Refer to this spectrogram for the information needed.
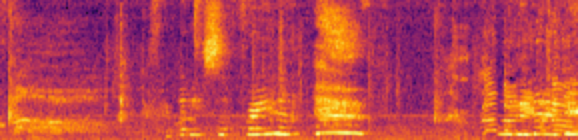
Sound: fake sob

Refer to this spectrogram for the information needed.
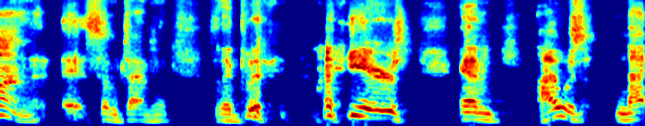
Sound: laughter

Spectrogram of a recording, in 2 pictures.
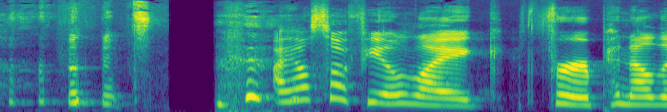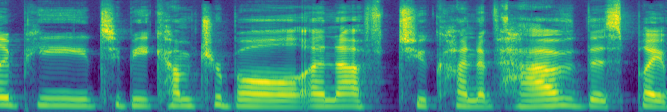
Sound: both laughing

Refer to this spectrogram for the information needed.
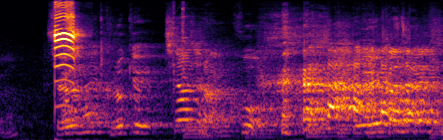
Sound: laughing

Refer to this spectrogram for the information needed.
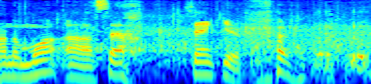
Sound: audience clapping

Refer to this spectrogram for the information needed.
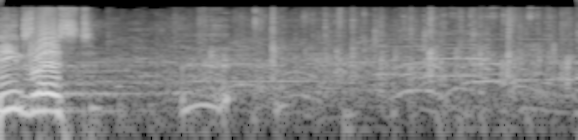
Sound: cheering

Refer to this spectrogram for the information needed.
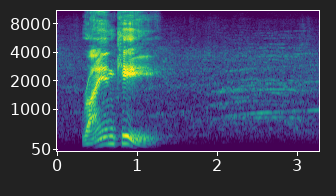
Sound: cheers

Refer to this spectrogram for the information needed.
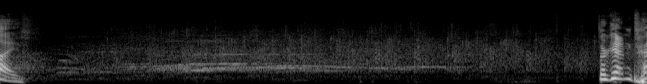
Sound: audience applauds

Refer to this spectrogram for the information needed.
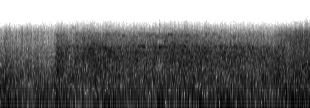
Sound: tank rumbling

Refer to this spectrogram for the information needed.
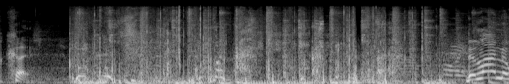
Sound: grunting

